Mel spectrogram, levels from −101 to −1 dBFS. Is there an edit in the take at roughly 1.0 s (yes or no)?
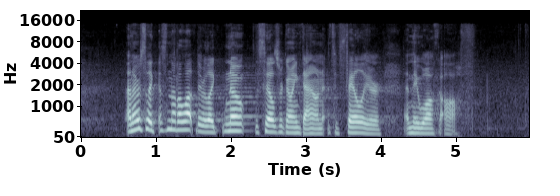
yes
